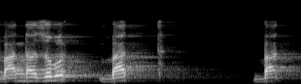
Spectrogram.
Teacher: তা যখন উচ্চারণ হয় জজম যুক্ত অবস্থায় তখন শেষে একটু বাতাস বের হয়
